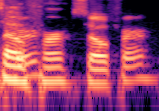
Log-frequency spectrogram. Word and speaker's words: Soffer: Sof. Sofur. Yeah. I got find if it's a long O or a short O. It's you know I keep you guessing. Okay. Uh like Soderberg.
